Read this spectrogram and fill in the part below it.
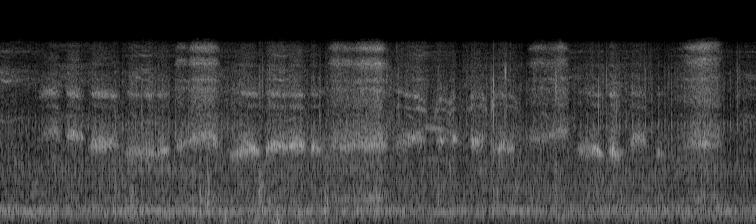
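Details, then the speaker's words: Model steam ocean tug Resolve at full throttle on both independent propeller shafts; the servo-driven feed pump, which sends very little water, is heard as short repeating whirring bursts over a low hum, operating normally. "à fond ce que vous entendez c'est la pompe parce que la pompe envoie très peu d'eau"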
